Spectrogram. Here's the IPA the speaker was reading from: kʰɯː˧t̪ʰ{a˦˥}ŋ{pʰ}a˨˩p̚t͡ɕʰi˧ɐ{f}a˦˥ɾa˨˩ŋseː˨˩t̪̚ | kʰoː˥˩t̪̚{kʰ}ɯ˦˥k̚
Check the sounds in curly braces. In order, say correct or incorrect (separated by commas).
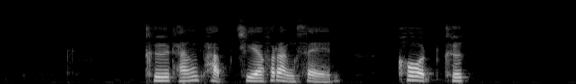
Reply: correct, correct, correct, correct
